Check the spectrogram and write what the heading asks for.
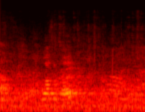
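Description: Indistinct talking, too unclear for words to be made out.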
